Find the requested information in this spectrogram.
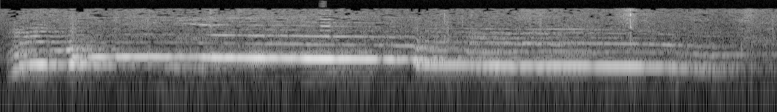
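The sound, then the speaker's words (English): A hound outside lets out a long, mournful howl, rising then slowly sliding downward in pitch over a few seconds, loud, with a brief break partway through. “That's no ordinary dog. It's a hound.”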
